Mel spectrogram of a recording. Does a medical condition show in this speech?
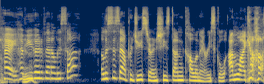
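No.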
